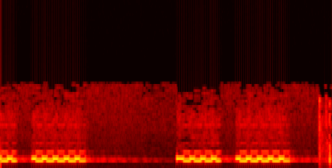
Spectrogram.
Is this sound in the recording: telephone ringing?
yes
